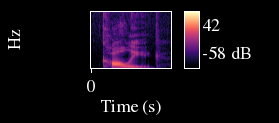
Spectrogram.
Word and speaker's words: colleague: had a coffee too colleague colleague yes colleague many of my students struggle with this they say colleague or they say call you or something because the spelling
